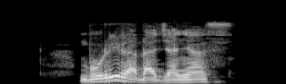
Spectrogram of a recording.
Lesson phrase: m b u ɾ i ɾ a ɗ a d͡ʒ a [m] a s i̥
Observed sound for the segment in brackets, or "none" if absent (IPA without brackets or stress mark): ɲ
